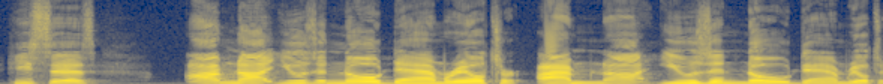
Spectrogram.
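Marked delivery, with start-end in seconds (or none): 1.2-5.9 slow, louder stubborn husband; stubborn refusal. Retold or imitated. Husband refusing his wife's plea for a realtor, slow stubborn. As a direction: dig in, arms crossed, no budging. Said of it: "he crosses his arms ... closed off".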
